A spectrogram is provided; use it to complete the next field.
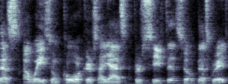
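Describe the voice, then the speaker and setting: A man with a Colombian accent speaks at a moderate pace in a medium pitch. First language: Spanish. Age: 20s. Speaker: aspiring entrepreneur vlogger. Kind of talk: casual vlog monologue. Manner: hesitant, with fillers.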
